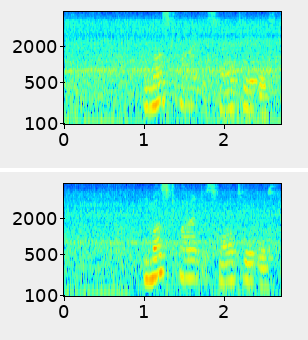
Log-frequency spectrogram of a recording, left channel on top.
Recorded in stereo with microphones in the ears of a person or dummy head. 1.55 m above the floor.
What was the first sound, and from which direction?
A woman speaking, 70° right (ahead or behind).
